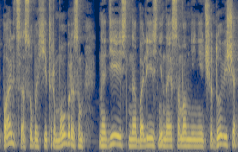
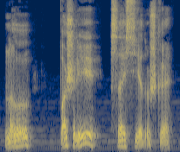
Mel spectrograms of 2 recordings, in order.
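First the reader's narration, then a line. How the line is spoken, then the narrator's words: Deep bass voice. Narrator (Russian): пробасил он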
